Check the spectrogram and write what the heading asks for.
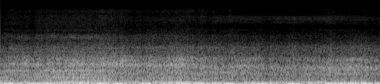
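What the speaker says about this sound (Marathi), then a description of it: "पण त्याच्या आधी हा ट्रक आला" A truck passes on a road near Alibag, a loud, steady rumble of engine and traffic noise holding throughout with no talk.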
